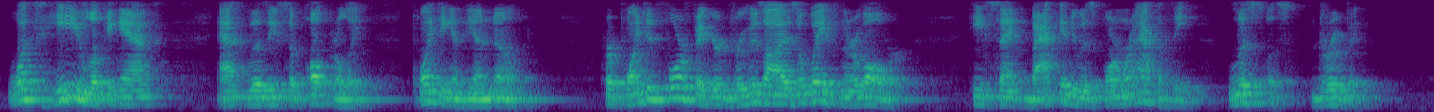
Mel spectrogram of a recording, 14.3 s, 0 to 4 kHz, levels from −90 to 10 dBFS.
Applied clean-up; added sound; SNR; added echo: none; none; none; reverberation time 0.6 s.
